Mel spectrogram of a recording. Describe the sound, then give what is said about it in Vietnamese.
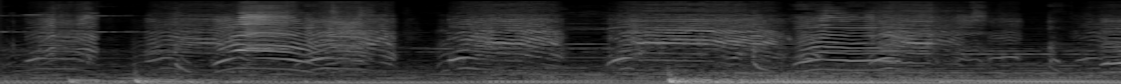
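A newborn baby crying: repeated high, wavering wails that arch up and down in pitch, with short breaks between them, over a steady low background sound. “đột nhiên lại thêm một tiếng khóc nữa vang lên”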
